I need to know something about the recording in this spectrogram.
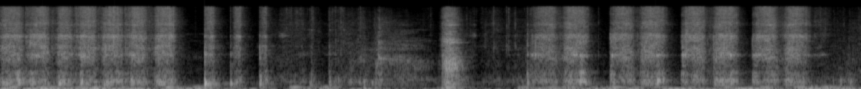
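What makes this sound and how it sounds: A wooden-backed bristle brush scrubs the rubber sole and leather upper of a hollow, empty brown leather boot in quick back-and-forth strokes. The bright, scratchy hiss comes in rhythmic bursts, pauses briefly near the middle with a sharper scrape, then resumes at a steady pace.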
